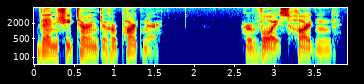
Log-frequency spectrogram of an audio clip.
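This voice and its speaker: A man reading a novel as an audiobook narrator, with dramatic, expressive scripted delivery. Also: medium pitch, slow, no echo, clean studio sound.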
